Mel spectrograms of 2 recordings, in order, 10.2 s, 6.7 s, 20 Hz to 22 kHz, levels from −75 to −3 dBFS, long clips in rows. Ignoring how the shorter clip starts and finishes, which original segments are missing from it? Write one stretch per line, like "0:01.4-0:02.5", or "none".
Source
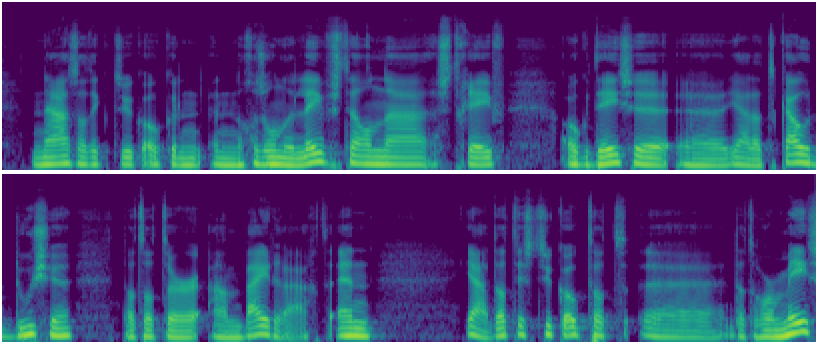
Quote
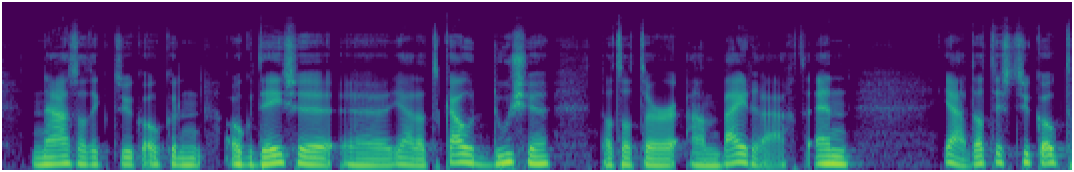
0:01.3-0:03.4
